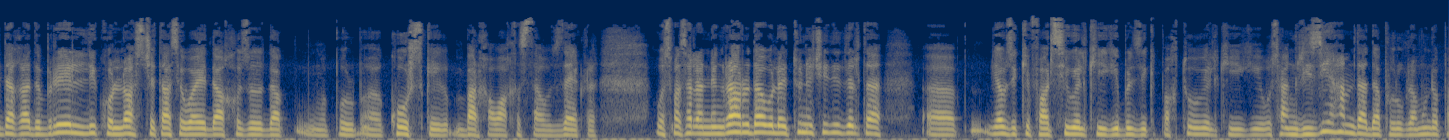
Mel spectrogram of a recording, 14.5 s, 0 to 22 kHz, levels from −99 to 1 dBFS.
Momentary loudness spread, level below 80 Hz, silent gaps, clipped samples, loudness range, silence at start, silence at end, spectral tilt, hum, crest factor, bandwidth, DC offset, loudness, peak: 10 LU; -58 dBFS; none; under 0.1%; 5 LU; 0 s; 0 s; -6 dB/octave; none; 20 dB; 13 kHz; under 0.1%; -25 LUFS; -4 dBFS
